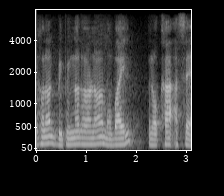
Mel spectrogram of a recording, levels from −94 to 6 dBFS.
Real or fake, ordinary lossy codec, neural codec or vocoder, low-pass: fake; none; codec, 16 kHz, 1.1 kbps, Voila-Tokenizer; 7.2 kHz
